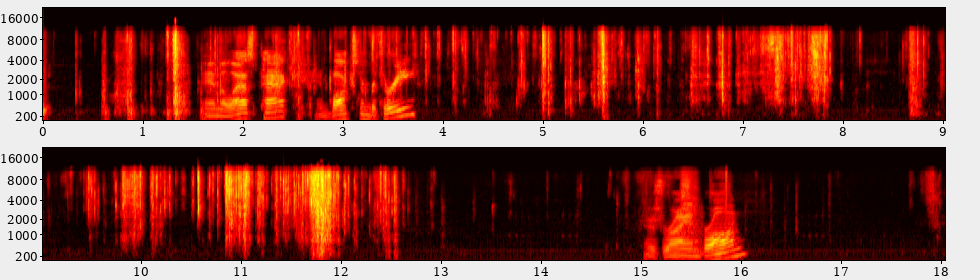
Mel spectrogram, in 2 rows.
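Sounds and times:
foil wrapper crinkling: 2.2 - 7.9, 8.6 - 12.7
foil wrapper ripping open: 3.8 - 7.9, 9.4 - 12.6.

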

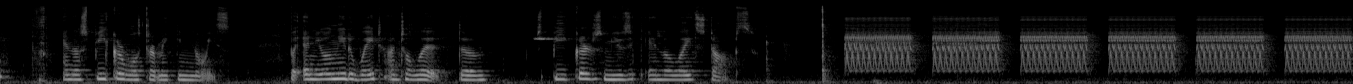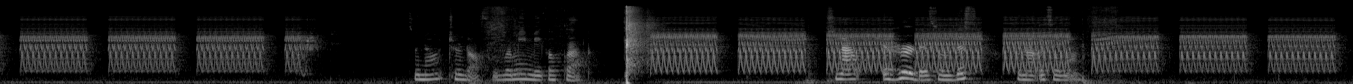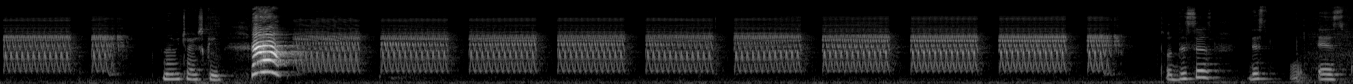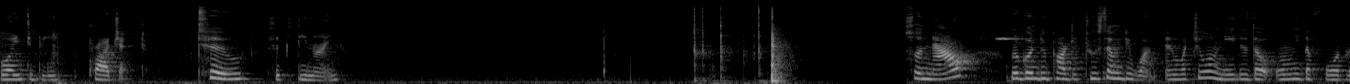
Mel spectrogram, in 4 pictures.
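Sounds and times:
electronic alarm buzzing: 8.4 - 16.8, 20.0 - 28.4, 30.0 - 38.3.

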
